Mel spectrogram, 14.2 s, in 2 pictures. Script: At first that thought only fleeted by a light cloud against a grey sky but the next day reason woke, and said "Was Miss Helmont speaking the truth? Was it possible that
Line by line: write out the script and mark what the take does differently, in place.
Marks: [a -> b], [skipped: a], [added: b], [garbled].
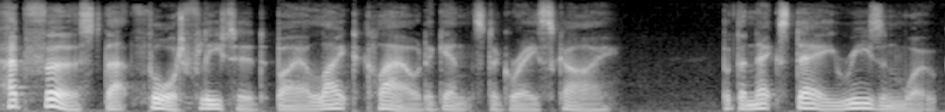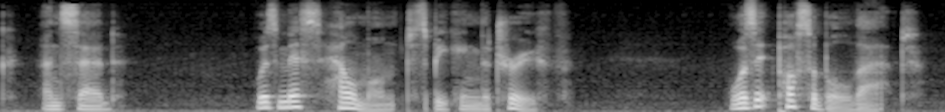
At first that thought [skipped: only] fleeted by a light cloud against a grey sky but the next day reason woke, and said "Was Miss Helmont speaking the truth? Was it possible that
